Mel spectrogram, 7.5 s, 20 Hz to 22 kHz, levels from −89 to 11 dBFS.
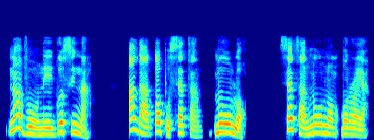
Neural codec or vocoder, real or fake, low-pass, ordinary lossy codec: codec, 16 kHz, 2 kbps, X-Codec, WavLM features, trained on Multilingual LibriSpeech; fake; none; none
